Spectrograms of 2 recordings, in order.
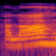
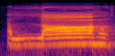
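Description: First: The l sound is short and loose. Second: The l sound is held tight and doubled. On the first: The speaker calls it wrong. "ਨਹੀਂ ਕਹਿਣਾ ਹੈ" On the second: The speaker calls it right. "ਥੋੜਾ ਜਿਹਾ ਕਸ ਕੇ ਬੋਲਣਾ"

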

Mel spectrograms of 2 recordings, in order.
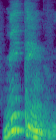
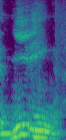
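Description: First: The t is a hard, released t sound. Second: The t is a quick flap like r. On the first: The speaker calls it wrong. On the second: The speaker calls it right. "la eta T se va a pronunciar como una R"

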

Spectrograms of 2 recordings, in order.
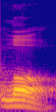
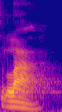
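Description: First: The l is heavy and the vowel sounds like o. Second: The l is light and the vowel sounds like a. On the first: "kalau dibaca tebal maka bunyinya lo" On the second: "kalau dibaca tipis la"

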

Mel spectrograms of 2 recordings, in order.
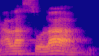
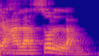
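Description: First: The vowel in the la syllable is long. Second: The vowel in the la syllable is short. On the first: The speaker calls it wrong. "Bukan ala sulam" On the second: The speaker calls it right. "lanya pendek"

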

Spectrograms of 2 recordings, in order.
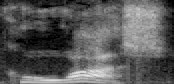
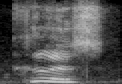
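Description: First: The word is said as two syllables. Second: The word is said as one short syllable. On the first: The speaker calls it right. "if you really tried to pronounce that word, it would be Kuwash" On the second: The speaker calls it wrong. "it wouldn't be Kush"

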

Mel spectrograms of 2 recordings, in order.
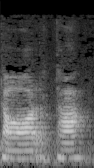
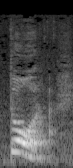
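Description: First: The o vowel is open, near an a. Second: The o vowel is closed and rounded. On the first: It means something turned. The speaker calls it wrong. "You don't say tarta" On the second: It means cake. The speaker calls it right. "you say torta with this o, much closer here"

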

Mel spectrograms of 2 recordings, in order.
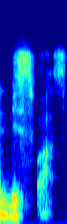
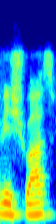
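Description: First: It begins with a 'b' sound and has 's'. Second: It begins with a 'v' sound and has 'shw'. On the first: This is the Awadhi and Bhojpuri form used by the community. "we say Biswas" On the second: This is the standard Hindi form. "We don't say Vishwas"

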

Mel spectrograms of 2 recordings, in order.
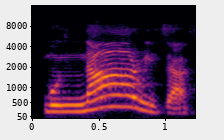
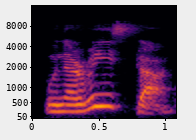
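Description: First: The stress is on the second syllable. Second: The stress is on the third syllable. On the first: "두 번째" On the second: "세 번째"

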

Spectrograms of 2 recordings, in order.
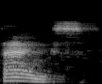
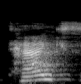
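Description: First: It starts with a soft th sound. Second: It starts with a hard t sound. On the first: The speaker calls it right. "نوک زبون زیر دندونهای نیش بالا" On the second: The speaker calls it wrong. "تانکس نیست. تانکس یعنی تانک ها"

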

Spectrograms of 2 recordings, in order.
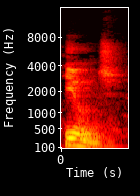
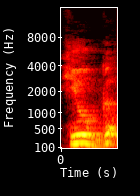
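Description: First: The word ends with a soft j sound. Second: The word ends with a hard g sound. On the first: The speaker calls it right. "G E ಬಂದ್ರೆ ಅದನ್ನ ಜ ಅಂತ pronounce ಮಾಡ್ಬೇಕು" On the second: The speaker calls it wrong. "ಹ್ಯೂಗ್ ಅಂತ ಹೇಳಕ್ಕಾಗಲ್ಲ"

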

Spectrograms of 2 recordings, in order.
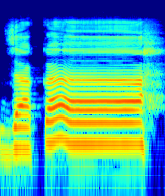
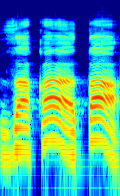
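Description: First: The word ends with an h sound. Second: The word ends with a t sound. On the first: The reader stops on the word. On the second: The reading continues without a stop.

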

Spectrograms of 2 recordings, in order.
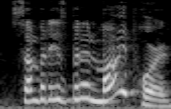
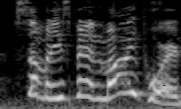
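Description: First: It is said in Mama Bear's voice. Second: It is said in Baby Bear's voice.

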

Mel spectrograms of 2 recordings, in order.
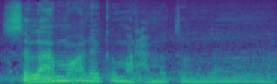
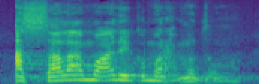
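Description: First: The opening 'as' sound is dropped or unclear. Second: The opening 'as' sound is clearly pronounced. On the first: The speaker calls it wrong. "Tapi banyak imam agak ngantuk" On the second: The speaker calls it right.

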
